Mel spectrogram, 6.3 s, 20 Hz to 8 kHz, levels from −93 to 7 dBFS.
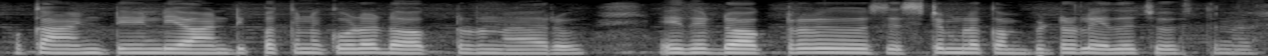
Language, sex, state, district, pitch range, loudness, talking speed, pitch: Telugu, female, Andhra Pradesh, Visakhapatnam, 200-215 Hz, -25 LUFS, 130 wpm, 210 Hz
